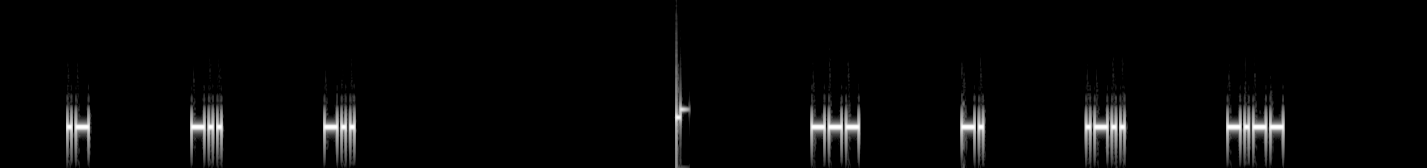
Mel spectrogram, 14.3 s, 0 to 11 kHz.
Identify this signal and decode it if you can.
Morse code, heard as a keyed tone, about 29 wpm, spaced as for 8 wpm, 700 Hz. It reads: ADD ONLY
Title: 8x Character Spacing - Top 300 Words - 28wpm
